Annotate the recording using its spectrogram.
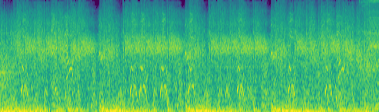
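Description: Punches and kicks land in a rapid string of hits.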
